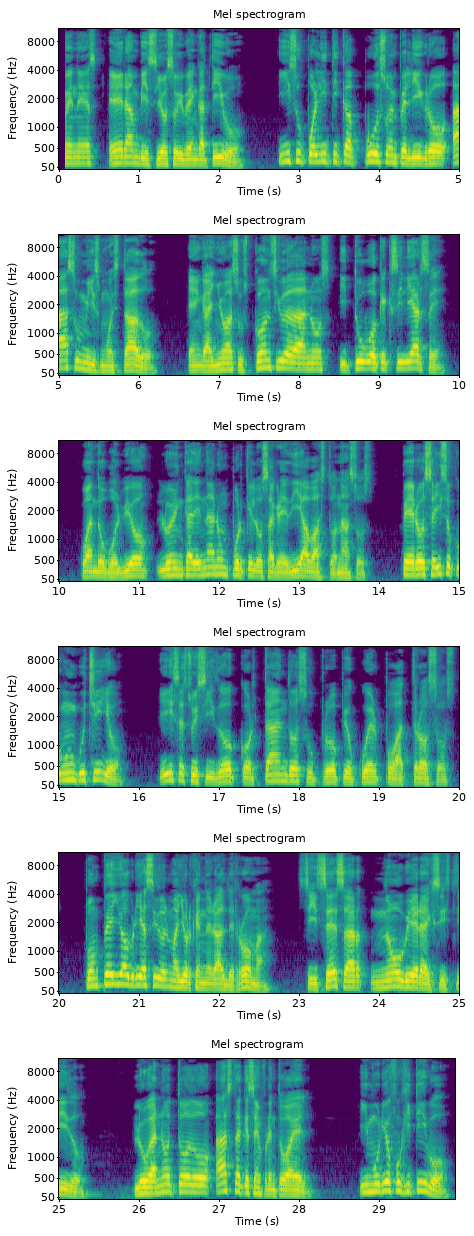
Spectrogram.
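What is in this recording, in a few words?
Spanish Latin American, Male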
